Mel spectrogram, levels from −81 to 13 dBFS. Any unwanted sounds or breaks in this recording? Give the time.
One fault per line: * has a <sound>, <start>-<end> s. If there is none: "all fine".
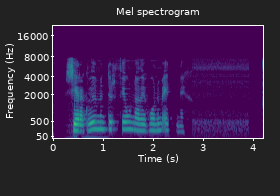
all fine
